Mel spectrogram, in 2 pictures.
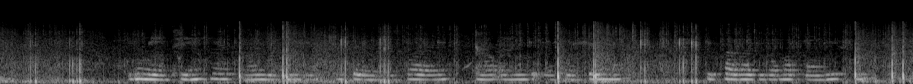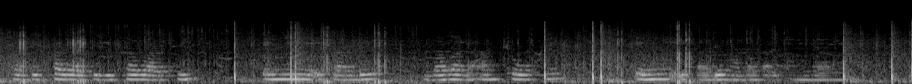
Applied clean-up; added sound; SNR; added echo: none; Fireworks; 3 dB; reverberation time 0.6 s.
